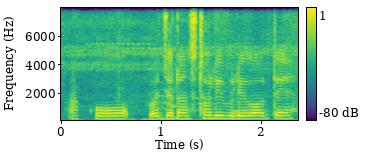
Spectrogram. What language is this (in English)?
Assamese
